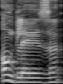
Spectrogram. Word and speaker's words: anglaise: Ma mère est anglaise. Ma mère est anglaise. You can hear the sound here like Z or Z.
